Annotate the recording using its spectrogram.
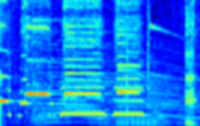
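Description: Soprano recorder played in a few short, high, steady notes, with a fainter tone beneath that slowly falls in pitch.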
